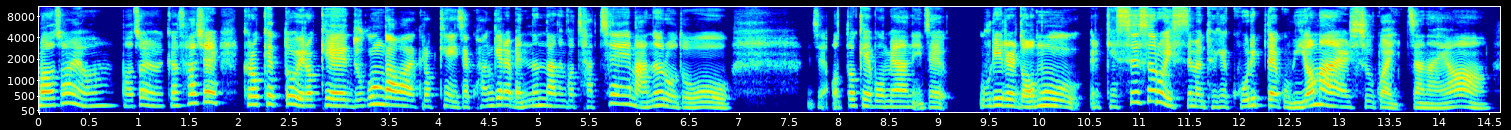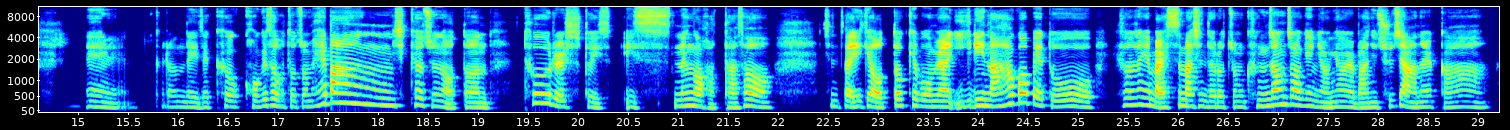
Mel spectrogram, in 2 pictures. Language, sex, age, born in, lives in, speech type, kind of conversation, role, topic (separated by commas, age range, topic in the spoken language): Korean, female, 30-34, South Korea, South Korea, conversation, unstructured, none, 일과 삶의 균형을 어떻게 맞추고 계신가요?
